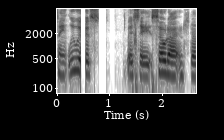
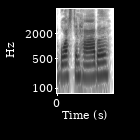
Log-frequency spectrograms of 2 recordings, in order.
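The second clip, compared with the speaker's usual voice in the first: Boston Harbor with the r sounds dropped, Hahbah; a light Boston accent, no r. Shown as a demonstration. Teacher showing how Bostonians say it, Boston accent. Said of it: "they talk like that".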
